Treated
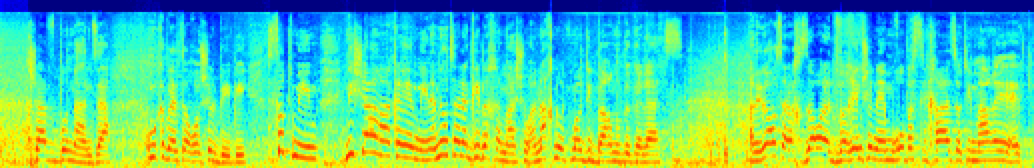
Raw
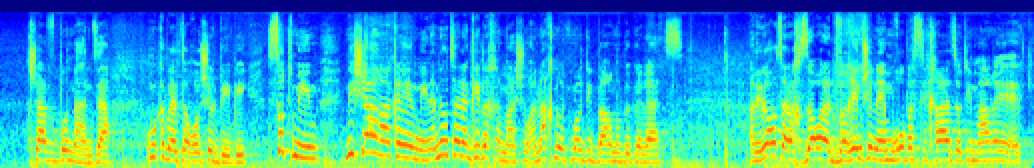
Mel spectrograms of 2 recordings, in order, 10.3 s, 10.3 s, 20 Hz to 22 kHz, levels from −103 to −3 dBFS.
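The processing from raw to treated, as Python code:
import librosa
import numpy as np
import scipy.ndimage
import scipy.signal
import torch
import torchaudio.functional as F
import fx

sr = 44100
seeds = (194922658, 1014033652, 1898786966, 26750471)

y = fx.band_squash(x, sr, depth_pct=100)
y = y * 10.0 ** (4.5 / 20.0)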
